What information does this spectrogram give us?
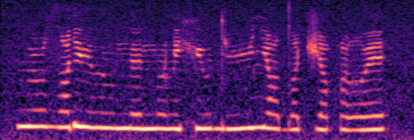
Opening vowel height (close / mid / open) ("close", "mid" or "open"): close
